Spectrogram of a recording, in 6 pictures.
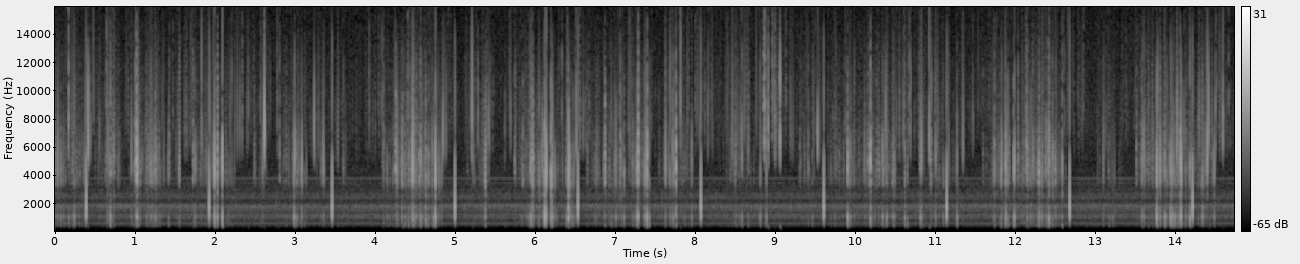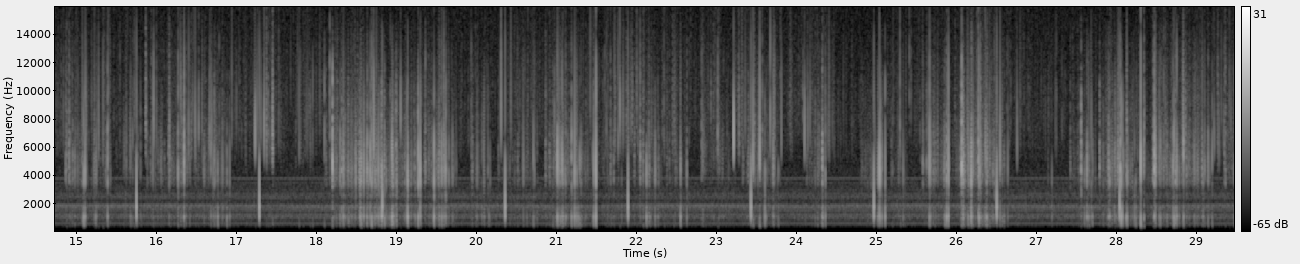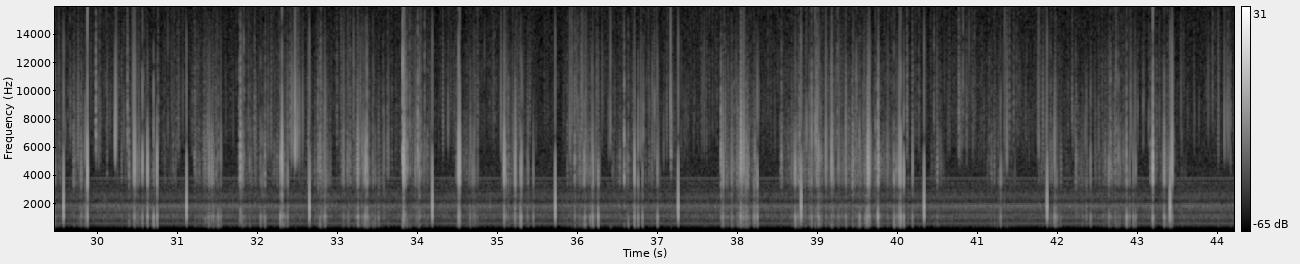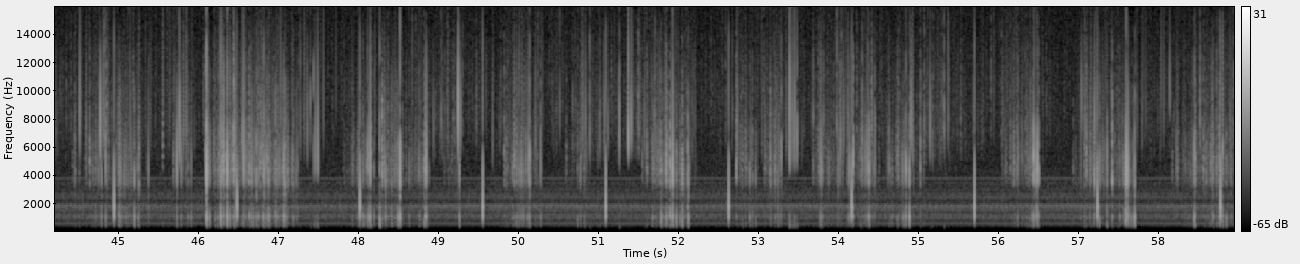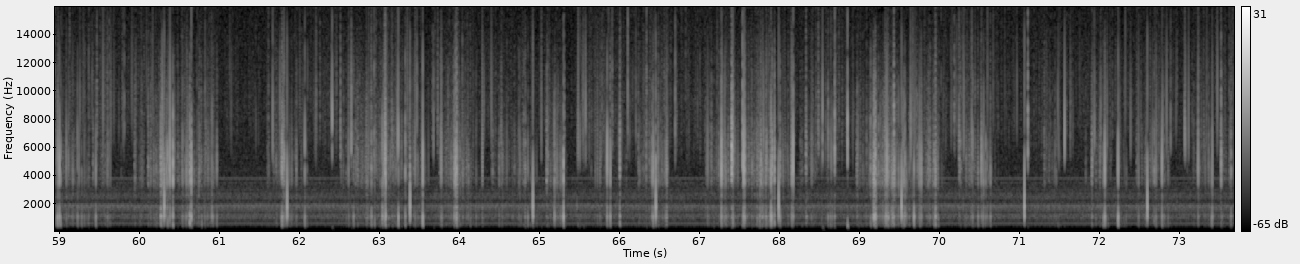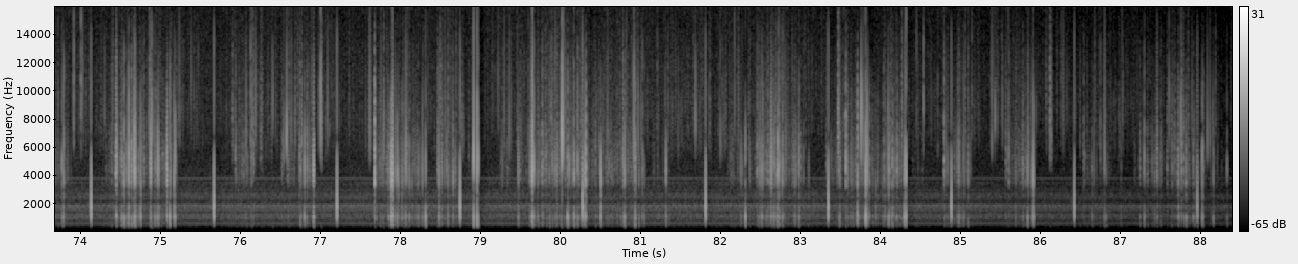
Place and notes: Aukstagiriai, Lithuania, VLF in sand career
standing with VLF receiver in hand on the highest place of sand career..some usual atmospherics and one tweaker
